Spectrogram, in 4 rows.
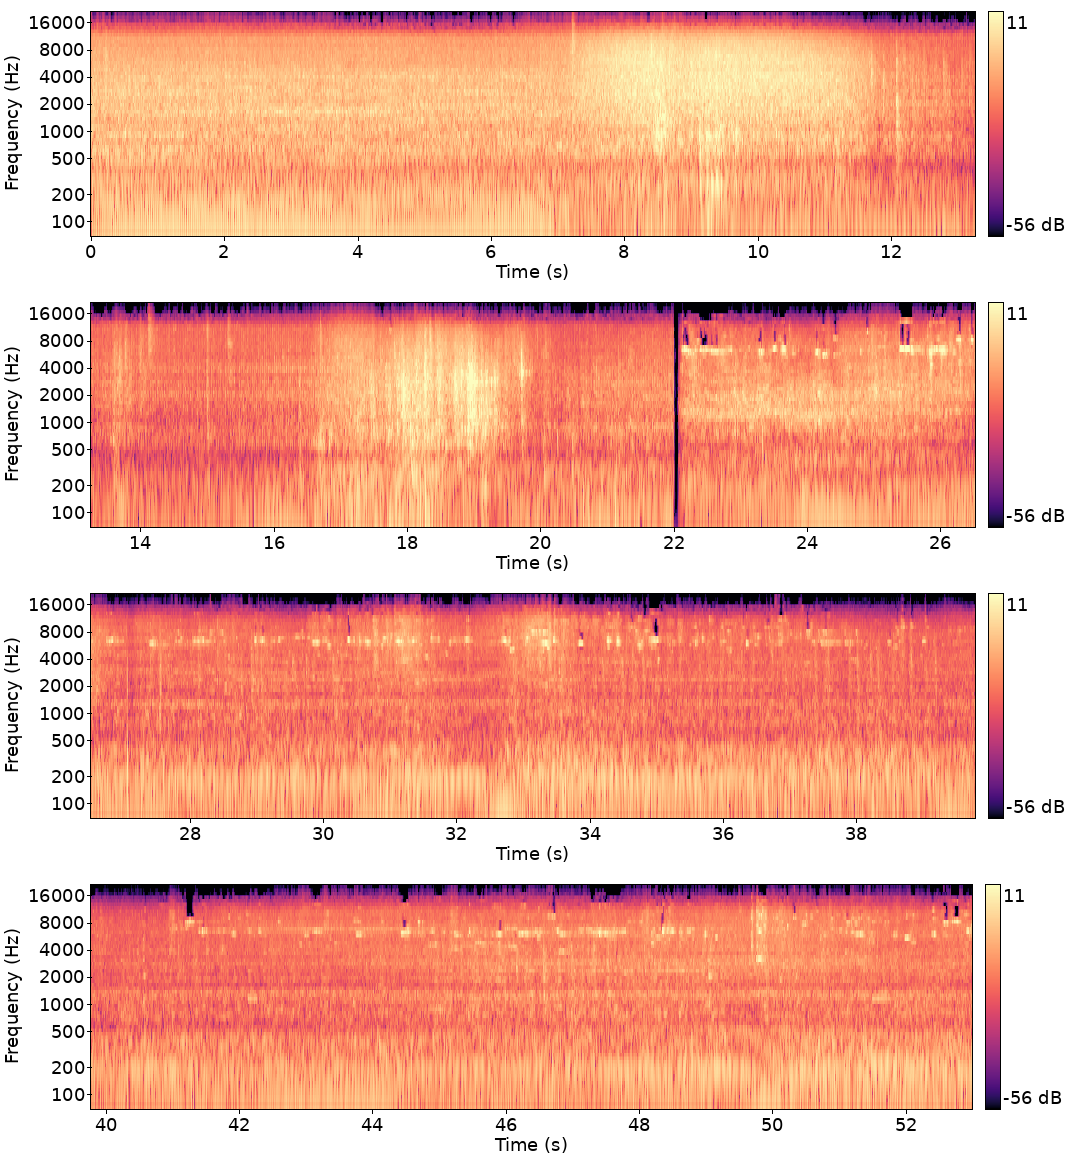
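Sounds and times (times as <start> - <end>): heavy diesel machinery running: 0.0 - 53.0
loud rushes of noise: 5.4 - 12.6.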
